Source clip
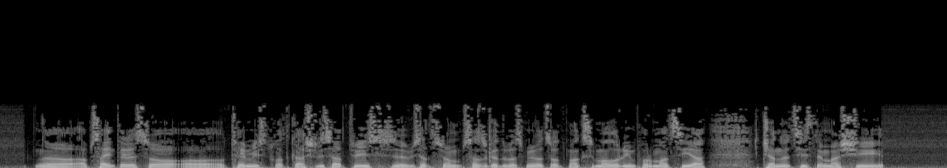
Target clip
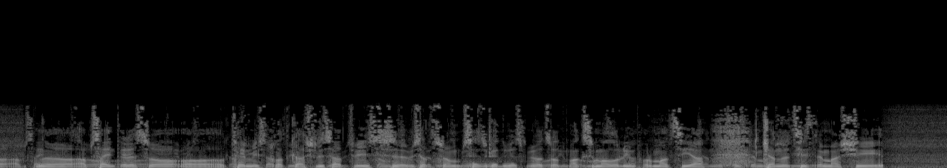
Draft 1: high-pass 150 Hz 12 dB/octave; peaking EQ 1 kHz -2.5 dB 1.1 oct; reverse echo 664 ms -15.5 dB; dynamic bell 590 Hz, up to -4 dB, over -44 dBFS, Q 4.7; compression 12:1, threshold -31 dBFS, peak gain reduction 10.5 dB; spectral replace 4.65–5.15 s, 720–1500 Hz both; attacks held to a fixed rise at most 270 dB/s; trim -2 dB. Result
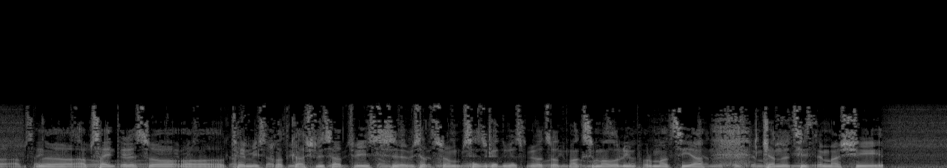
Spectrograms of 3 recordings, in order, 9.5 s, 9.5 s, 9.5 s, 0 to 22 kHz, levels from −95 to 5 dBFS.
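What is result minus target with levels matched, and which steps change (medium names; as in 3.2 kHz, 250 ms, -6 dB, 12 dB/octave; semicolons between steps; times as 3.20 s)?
1 kHz band -7.0 dB
change: peaking EQ 1 kHz +8 dB 1.1 oct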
